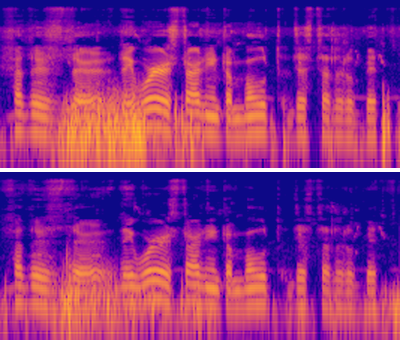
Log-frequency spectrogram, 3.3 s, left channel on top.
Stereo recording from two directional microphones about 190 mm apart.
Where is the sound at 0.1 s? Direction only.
Centre (ahead or behind).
